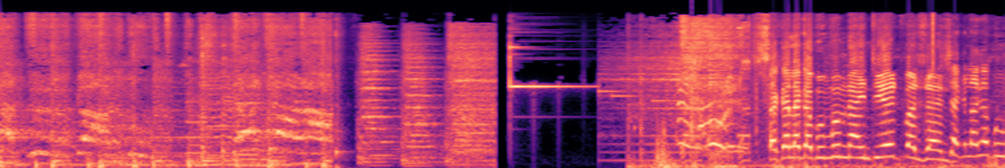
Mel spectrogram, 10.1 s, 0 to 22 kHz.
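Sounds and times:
bright chime ding: 5.1 - 6.3.

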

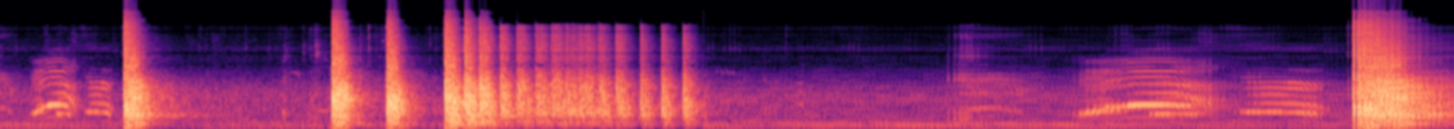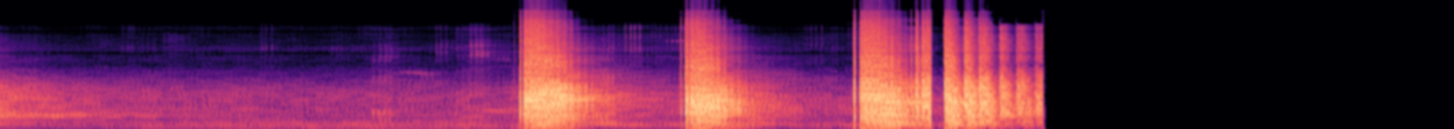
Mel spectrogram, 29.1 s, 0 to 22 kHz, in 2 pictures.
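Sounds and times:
slowed drawn-out shout: 0.0 - 1.2, 10.0 - 13.4
slowed gunshots: 1.2 - 2.0, 3.3 - 7.1, 13.5 - 16.2, 19.7 - 25.0.

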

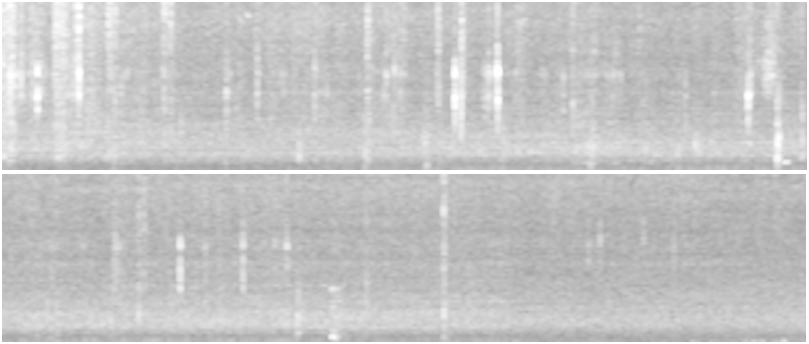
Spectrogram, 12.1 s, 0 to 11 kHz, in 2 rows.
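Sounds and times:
footsteps on stone paving: 0.0 - 9.5.

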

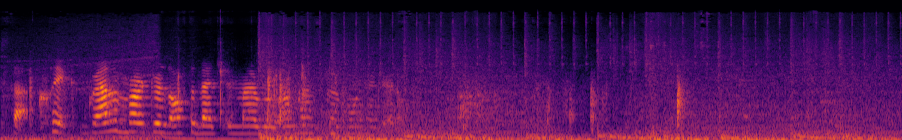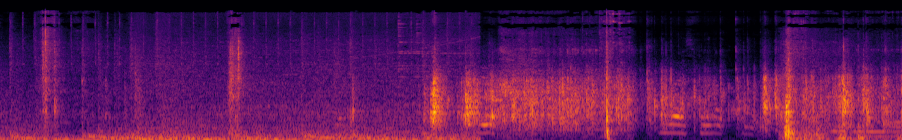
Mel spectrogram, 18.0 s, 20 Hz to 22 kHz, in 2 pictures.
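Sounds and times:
quiet background music: 0.0 - 14.3, 14.9 - 18.0.

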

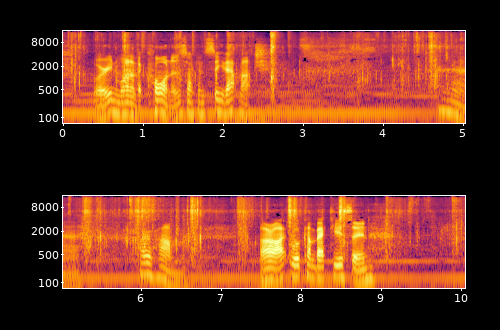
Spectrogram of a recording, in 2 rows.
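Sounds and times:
background music: 0.0 - 10.0
footsteps on gravel: 0.0 - 10.0
person humming: 4.6 - 5.4.

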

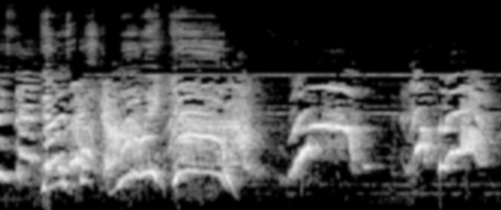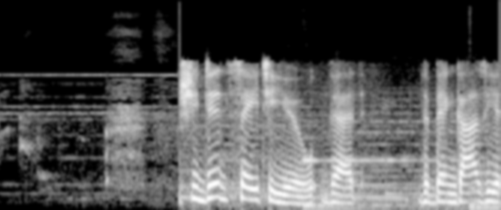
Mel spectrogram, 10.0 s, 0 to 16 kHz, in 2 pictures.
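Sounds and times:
people screaming in shock: 0.7 - 5.0.

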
